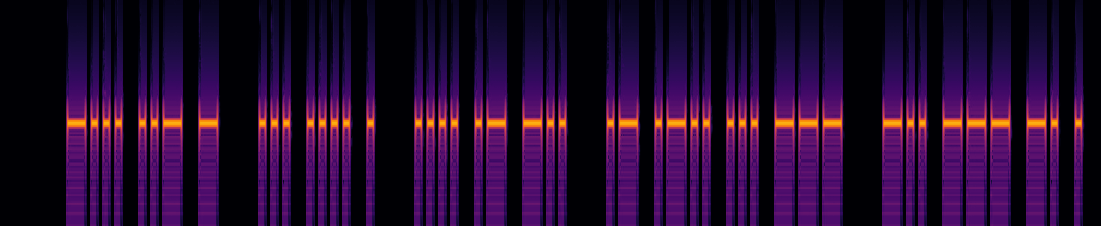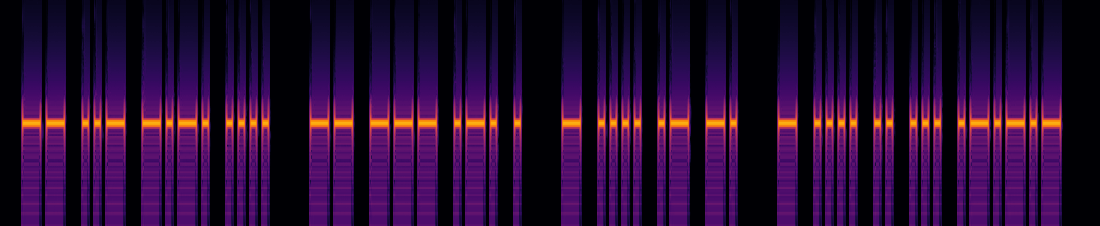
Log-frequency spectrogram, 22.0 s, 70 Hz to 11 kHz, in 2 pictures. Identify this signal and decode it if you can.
Morse code, heard as a keyed tone, about 20 wpm, 700 Hz. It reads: BUT SHE HAD ALSO DONE MUCH MORE THAN THIS.
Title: Sentences from Top 1000 Words - Review Part 1 - 20wpm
